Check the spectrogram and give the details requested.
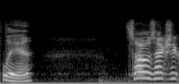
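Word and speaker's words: Lia: I actually Googled it to look at the correct pronunciation, and it's French. It's actually pronounced Leia.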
